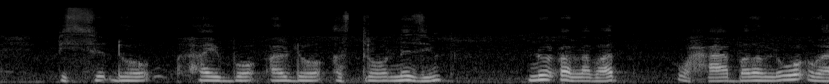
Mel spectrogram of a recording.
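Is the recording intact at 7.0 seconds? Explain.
No. At 7.0 s, as through the whole clip, the speech carries transcoding between lossy codecs. Nothing sounds above about 14.9 kHz, and there are layered artefacts: a thin, swirly, very low-rate quality underneath, with MP3 and WMA artefacts on top. The likely cause is a chain of encodes, an HE-AAC pass fitting roughly 20 kbit/s, then MP3 and WMA, each re-spending bits on the earlier damage. A single codec gives one consistent artefact character, not this mixture.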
